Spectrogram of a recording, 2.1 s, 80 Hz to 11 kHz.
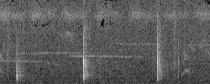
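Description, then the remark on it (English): A northern flicker woodpecker, clinging halfway up an old dead tree, chisels a nest cavity with its bill, chipping out a round entrance hole 3 inches across: three sharp, woody taps spaced a bit under a second apart, distinct against a quiet background. “A woodpecker, a northern flicker, is carving out a nest cavity.”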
